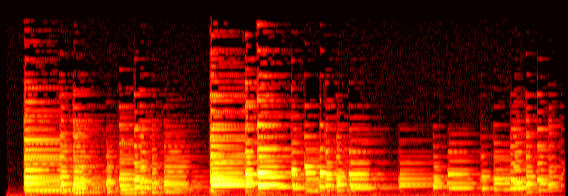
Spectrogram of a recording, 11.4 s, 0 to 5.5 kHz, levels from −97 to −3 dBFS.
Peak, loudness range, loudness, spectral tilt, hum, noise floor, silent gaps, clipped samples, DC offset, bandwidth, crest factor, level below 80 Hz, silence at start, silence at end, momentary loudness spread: -4 dBFS; 12 LU; -24 LUFS; -10.5 dB/octave; none; -47 dBFS; none; under 0.1%; under 0.1%; 5 kHz; 20 dB; -58 dBFS; 0.5 s; 0.1 s; 19 LU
